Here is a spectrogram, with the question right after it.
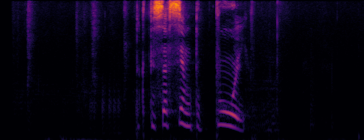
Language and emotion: Russian, angry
